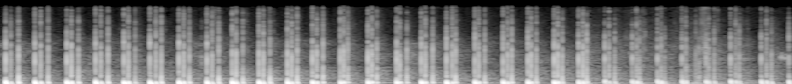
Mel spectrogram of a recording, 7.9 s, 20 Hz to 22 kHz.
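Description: A white and teal paperboard product box, held upright, is tapped on its side with fingertips and nails, making a fast, slightly uneven run of 38 crisp, crackly taps. Each tap is short and dry with almost no ring, carrying a dull low thump under a light bright crackle.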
